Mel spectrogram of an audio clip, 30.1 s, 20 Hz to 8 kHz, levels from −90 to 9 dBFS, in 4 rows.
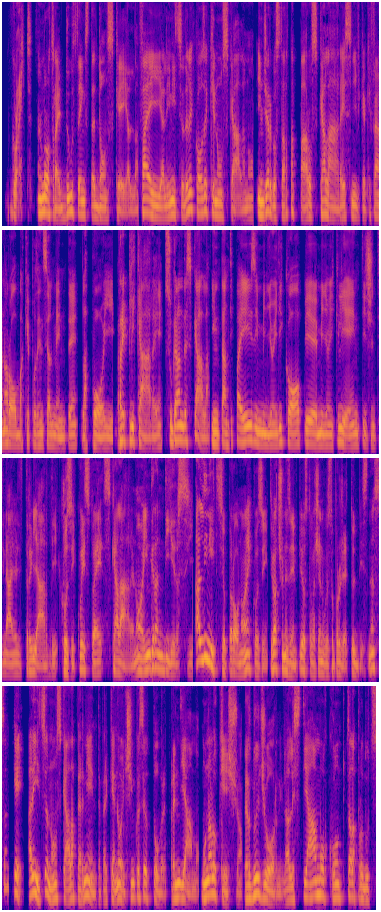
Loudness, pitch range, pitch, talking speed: -20 LUFS, 100-135 Hz, 115 Hz, 180 wpm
